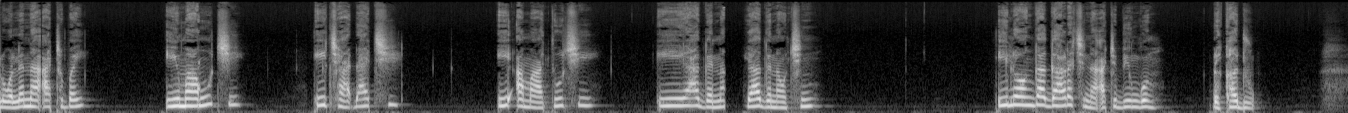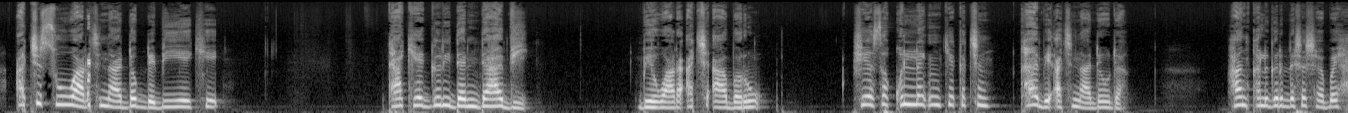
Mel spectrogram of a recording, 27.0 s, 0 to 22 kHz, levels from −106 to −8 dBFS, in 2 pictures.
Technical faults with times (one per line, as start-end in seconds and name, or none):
1.95-1.99 damaged data in a compressed stream
7.20-7.25 damaged data in a compressed stream
14.33-14.38 damaged data in a compressed stream
17.44-17.48 damaged data in a compressed stream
